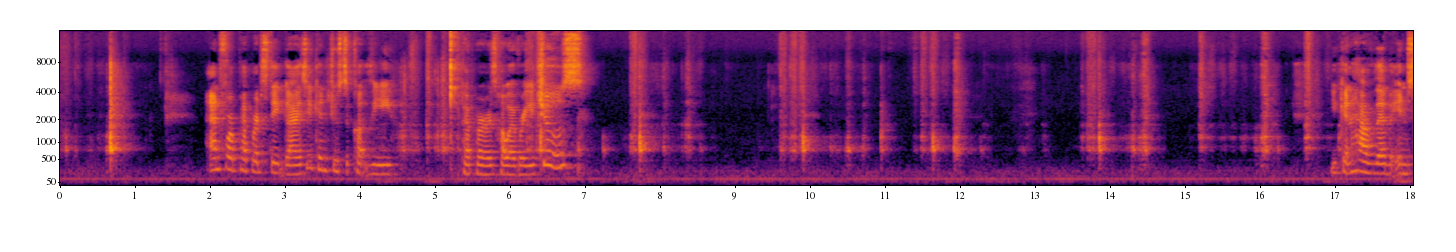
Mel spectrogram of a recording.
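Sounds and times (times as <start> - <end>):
knife cutting on board: 0.0 - 1.0, 7.6 - 8.6, 9.6 - 12.4, 13.6 - 17.0
faint low hum: 0.0 - 18.0.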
